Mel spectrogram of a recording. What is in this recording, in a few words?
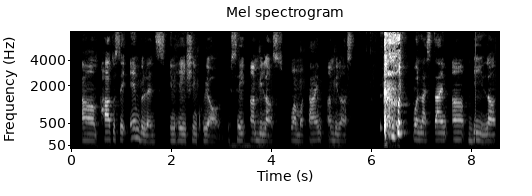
How to say Ambulance in Haitian Creole Anbilans pronunciation by a native Haitian Teacher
